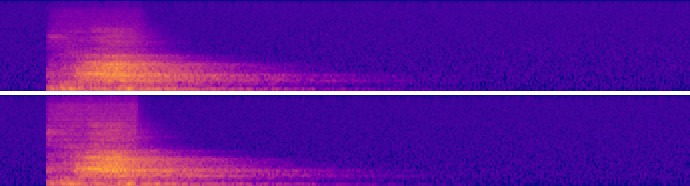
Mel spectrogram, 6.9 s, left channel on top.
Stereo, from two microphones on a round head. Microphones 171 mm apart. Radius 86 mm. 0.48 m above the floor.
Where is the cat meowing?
75° right (ahead or behind), 1.5 m.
